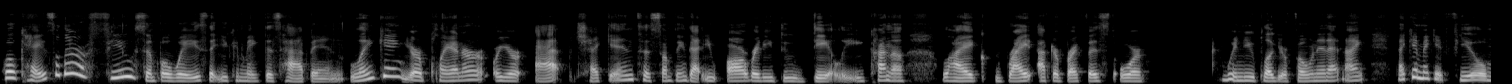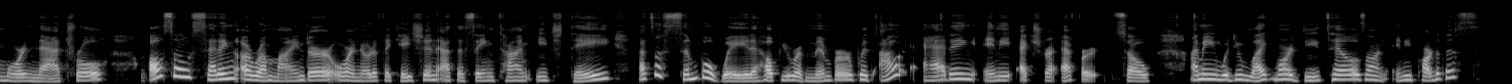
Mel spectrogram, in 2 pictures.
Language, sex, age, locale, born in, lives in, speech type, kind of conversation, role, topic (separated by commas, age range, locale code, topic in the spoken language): English, female, 45-49, en-US, United States, United States, read, expert-assistant, expert, How can you develop better time management skills?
